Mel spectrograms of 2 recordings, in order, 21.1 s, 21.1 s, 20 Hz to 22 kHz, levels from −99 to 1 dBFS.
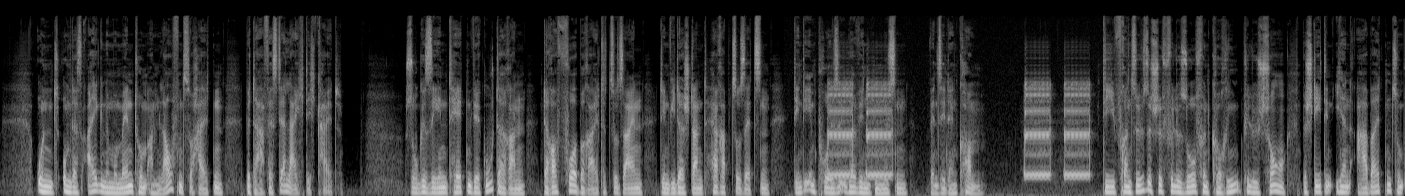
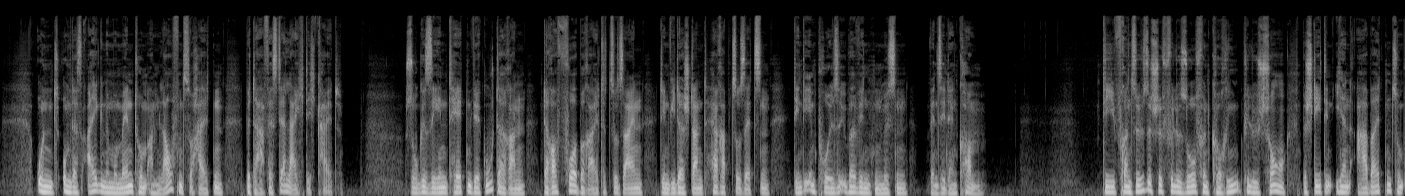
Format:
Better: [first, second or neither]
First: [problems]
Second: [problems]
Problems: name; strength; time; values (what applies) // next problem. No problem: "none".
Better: second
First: phone ringing; noticeable; from 12 to 16 s; peak level with the speech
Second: none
